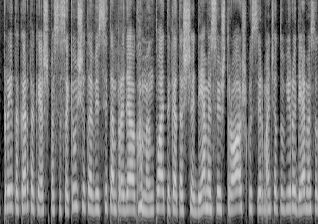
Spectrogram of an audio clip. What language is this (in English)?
Lithuanian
